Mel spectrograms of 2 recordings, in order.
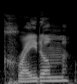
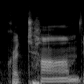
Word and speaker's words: kratom: And it was a good 45 minutes that we talked about a few things, but generally CBD, hemp oil, kratom or kratom, there's two different ways to pronounce that.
